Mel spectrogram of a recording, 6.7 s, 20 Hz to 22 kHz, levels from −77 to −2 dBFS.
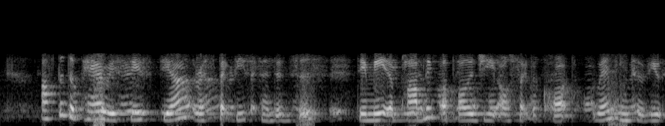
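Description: From the start, the speech is dull and band-limited to roughly 250 Hz to 3.6 kHz, with scratchy sibilants and a granular hiss. This is the Bluetooth CVSD headset codec, consistent with a 64 kbit/s link.

Throughout, each phrase is trailed by a thinner copy about 11 dB down and roughly a third of a second late. This is echo with no canceller: the far-end loudspeaker's output feeds back into its microphone.

At 0.94 to 1.05 s, 2.96 to 3.15 s and 6.08 to 6.28 s, brief rushing crackle without loud clicks covers the sound. These are bit errors on a Bluetooth voice link, at a rate of a few percent.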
